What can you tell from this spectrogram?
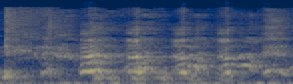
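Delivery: loud, high burst of laughing; real laughter. Real, not acted. Teller recalling her secret request, laughing out loud. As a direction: crack up helplessly.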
